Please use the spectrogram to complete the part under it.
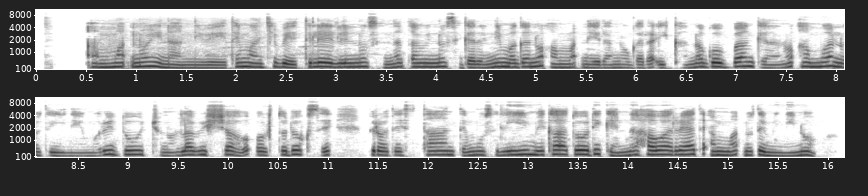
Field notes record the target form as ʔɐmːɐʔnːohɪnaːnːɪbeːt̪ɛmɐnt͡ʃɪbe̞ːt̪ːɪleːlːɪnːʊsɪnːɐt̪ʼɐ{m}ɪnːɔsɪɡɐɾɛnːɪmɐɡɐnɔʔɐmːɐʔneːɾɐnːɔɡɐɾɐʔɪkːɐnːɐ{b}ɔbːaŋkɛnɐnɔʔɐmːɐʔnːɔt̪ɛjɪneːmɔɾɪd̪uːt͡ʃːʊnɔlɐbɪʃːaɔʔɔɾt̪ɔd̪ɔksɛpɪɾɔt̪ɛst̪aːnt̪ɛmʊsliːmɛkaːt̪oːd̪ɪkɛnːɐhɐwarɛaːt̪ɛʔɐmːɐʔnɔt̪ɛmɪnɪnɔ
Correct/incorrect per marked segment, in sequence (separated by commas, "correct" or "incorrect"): correct, incorrect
